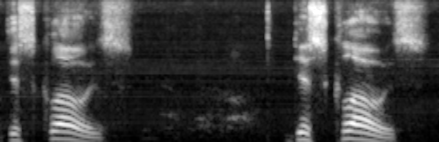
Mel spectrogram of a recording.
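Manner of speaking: "Disclose" said as dis-KLOHZ; "Disclose" alone, ending on a falling tune; repeat-after-me model. Shown as a demonstration. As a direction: model "Disclose" with stress on the second syllable. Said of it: "why don't we say it again".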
